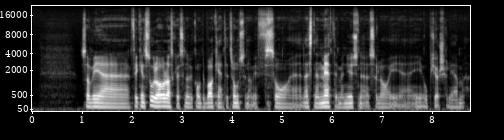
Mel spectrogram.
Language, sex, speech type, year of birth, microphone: Norwegian, male, spontaneous, 1971, Sennheiser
